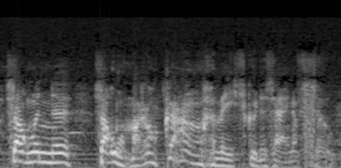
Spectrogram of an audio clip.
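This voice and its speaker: Radio play role: defensive, stammering young man, high-pitched, dull recording. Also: very animated, normal speed, fairly bright tone, faint music behind. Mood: hesitant. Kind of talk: radio drama acting.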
